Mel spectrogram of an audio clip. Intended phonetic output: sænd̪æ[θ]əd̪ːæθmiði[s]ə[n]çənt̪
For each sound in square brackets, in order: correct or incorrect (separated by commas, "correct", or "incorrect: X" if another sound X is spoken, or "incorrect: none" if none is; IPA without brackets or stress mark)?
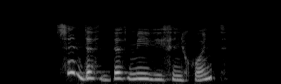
correct, incorrect: θ, correct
